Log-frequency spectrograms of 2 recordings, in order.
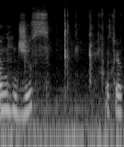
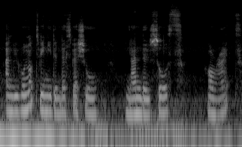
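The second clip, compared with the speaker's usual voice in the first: quiet voice; 7 dB quieter than usual. Real, not acted. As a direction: keep it hushed and secret.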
